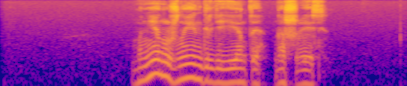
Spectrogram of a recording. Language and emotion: Russian, neutral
